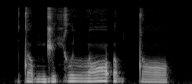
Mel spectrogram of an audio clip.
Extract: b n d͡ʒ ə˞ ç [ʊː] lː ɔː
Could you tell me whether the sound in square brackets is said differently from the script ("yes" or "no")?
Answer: no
